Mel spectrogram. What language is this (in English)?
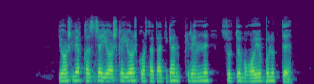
Uzbek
